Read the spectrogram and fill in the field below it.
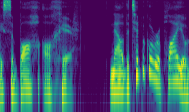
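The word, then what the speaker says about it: صباح الخير: For good morning, you say sabah al-khair.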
